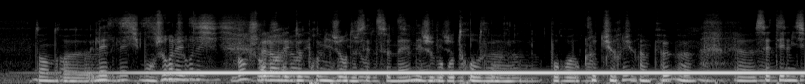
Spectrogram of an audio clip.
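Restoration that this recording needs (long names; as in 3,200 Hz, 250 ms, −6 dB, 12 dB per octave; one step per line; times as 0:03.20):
hum removal 97.3 Hz, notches 5
notch filter 540 Hz, Q 30
echo removal 206 ms −9 dB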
